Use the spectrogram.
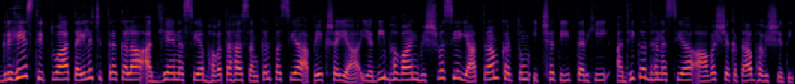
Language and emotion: Sanskrit, neutral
